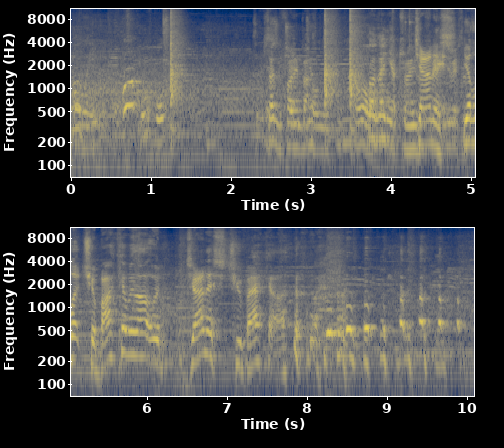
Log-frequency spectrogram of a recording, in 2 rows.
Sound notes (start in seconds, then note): 2.3 murmurs; 7.7 laughs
